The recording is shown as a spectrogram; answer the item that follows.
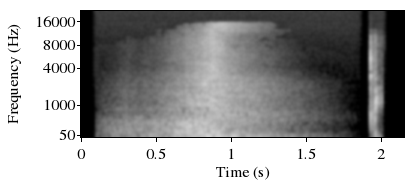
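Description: Logo-reveal whoosh sound effect with a low rumble, swelling to a peak about a second in and fading out, followed by a short sharp hit near the end.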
